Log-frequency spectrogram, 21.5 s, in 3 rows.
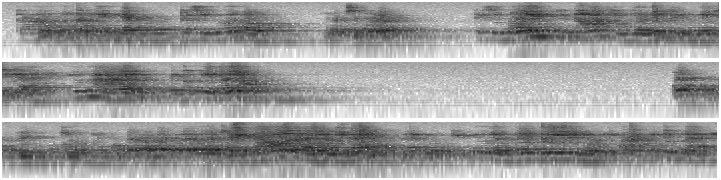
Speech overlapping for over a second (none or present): present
